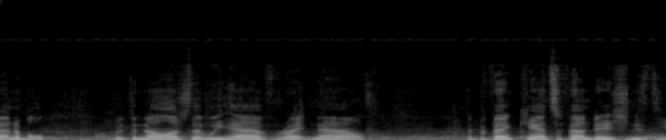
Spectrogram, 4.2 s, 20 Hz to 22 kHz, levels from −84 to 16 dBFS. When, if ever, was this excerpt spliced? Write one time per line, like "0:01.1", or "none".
0:00.9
